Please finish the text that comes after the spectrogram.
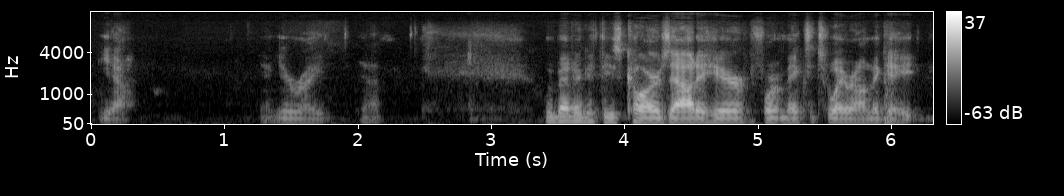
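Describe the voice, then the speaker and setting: A man playing a steady, decent small-town deputy and survivor in a casual dramatic table read over a video call. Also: lowish voice, normal speed, natural voice. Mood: calm, reassuring. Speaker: actor in an amateur table read. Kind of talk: dramatic script reading.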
